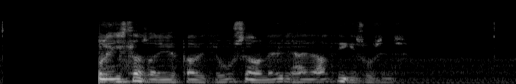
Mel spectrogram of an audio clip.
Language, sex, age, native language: Icelandic, male, 50-59, Icelandic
